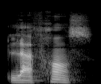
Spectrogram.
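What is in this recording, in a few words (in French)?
"France", French; afrikalan; lecture fr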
